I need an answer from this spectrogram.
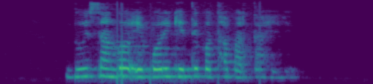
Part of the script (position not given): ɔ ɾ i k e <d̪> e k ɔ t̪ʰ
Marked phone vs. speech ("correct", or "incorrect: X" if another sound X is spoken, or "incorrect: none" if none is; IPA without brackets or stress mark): incorrect: t̪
